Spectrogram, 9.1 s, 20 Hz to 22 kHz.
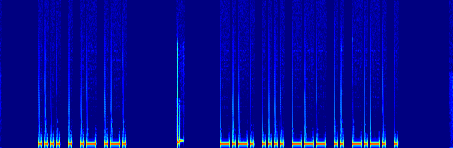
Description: Morse code, heard as a keyed tone, about 20 wpm, 700 Hz. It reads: HEAR CHOICE
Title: Sets of 5 Words - New Word Drill - 20wpm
